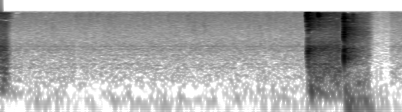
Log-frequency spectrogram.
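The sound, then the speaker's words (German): Two sharp clicks of a rotary switch being turned, coming close together near the end of an otherwise silent stretch. “Okay, dann drücke Schalter.”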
